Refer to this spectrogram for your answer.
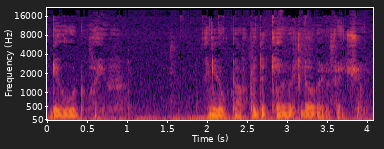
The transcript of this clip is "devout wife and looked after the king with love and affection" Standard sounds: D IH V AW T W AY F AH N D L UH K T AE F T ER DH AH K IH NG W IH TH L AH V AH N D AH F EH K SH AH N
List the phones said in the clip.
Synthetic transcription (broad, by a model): D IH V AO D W AY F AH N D L UH K T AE F T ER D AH K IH NG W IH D L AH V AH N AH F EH K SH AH N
